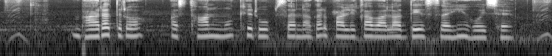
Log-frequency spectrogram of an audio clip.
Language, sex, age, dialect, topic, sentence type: Maithili, female, 18-24, Angika, banking, statement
